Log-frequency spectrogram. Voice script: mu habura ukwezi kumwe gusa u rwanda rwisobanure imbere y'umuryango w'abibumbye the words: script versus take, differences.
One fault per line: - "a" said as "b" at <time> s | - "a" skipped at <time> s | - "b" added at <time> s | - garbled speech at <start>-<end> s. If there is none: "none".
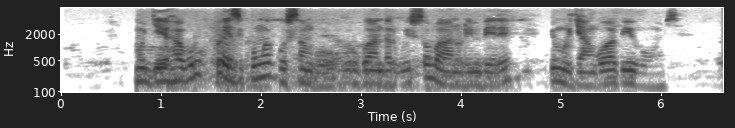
- "gihe" added at 0.9 s
- "ngo" added at 2.5 s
